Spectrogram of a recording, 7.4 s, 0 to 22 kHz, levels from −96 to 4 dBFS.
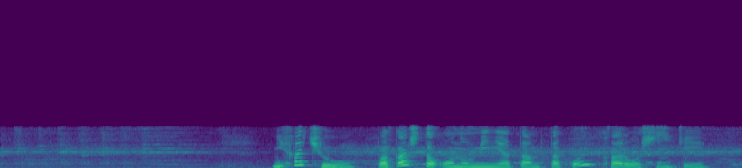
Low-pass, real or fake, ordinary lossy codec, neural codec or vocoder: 5.4 kHz; real; none; none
